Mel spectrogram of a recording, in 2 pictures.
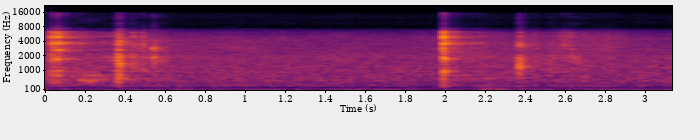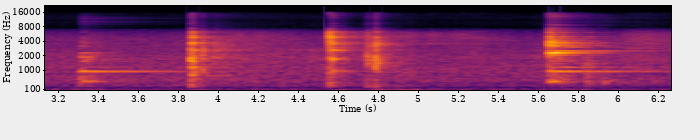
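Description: A utensil clinking against a glass bowl while fruit chaat is stirred and mixed: sharp irregular clinks about once or twice a second, a couple of them ringing briefly.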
